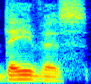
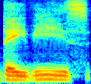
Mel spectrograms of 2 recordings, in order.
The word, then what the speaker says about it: Davies: katari investment um big being Welsh Jacob Ben Davies is pronounced Davis when we hear it pronounced Davies drives us up the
